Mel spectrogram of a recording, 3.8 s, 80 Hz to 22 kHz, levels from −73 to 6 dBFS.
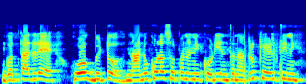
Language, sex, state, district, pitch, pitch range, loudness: Kannada, female, Karnataka, Shimoga, 255 Hz, 235-275 Hz, -14 LUFS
